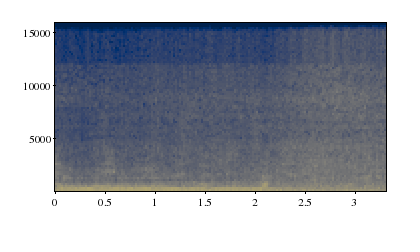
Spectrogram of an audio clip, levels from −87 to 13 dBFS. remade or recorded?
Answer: recorded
